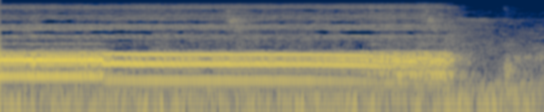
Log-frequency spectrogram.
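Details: Pelung chicken of Plered, Purwakarta, ending a crow: a loud, steady harmonic tone drops slightly in pitch and is held for about two seconds before cutting off into quiet background.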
